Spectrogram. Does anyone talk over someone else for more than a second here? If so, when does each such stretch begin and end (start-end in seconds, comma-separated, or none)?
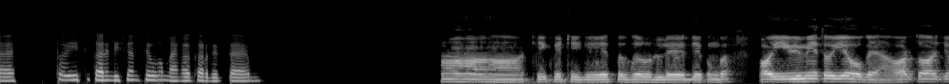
none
